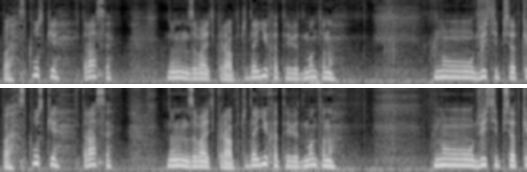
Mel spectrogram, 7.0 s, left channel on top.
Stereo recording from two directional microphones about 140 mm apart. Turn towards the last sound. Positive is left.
turn(degrees=-45)  # may be behind; listen again after turning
